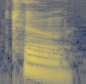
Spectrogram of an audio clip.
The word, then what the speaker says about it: tomb: First, B is not pronounced after M at the end of a word. These are examples: limb, plum, numb, crumb, dumb, comb, bomb, thumb, climb, tomb.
